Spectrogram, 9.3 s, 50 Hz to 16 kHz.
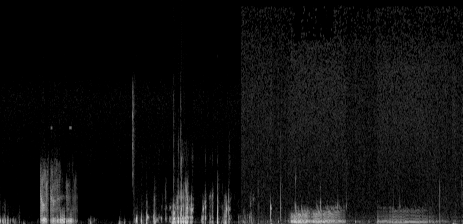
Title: stomach growling 🥰 (oc for @thewhiterabbit401) ❤️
